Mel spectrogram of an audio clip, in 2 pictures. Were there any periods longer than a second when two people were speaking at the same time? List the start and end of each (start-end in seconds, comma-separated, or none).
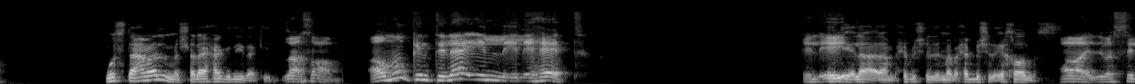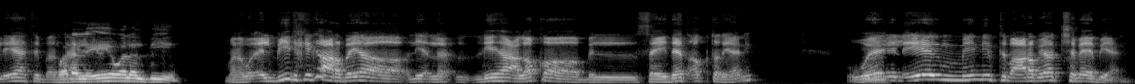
none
